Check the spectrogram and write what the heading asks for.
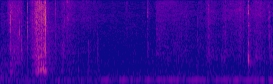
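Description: Scissors snipping into a rolled newspaper tube: a few short cutting and crinkling sounds of paper in the first half-second, then only faint paper handling over a low hum.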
